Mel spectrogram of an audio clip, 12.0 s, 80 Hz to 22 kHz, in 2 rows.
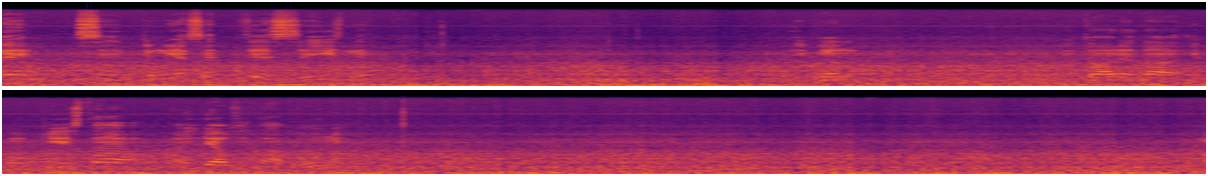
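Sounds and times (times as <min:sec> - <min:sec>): car engine rumble: 0:00.0 - 0:12.0.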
